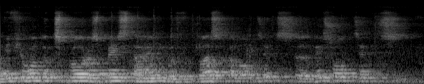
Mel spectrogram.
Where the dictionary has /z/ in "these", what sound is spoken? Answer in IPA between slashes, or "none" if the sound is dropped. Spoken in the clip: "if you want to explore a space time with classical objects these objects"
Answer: /s/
